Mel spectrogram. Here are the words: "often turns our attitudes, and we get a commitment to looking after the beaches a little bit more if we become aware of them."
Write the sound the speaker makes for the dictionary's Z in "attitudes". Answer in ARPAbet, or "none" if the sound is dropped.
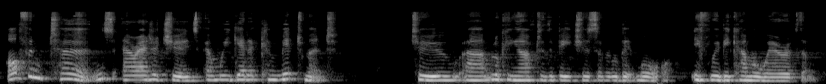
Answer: Z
